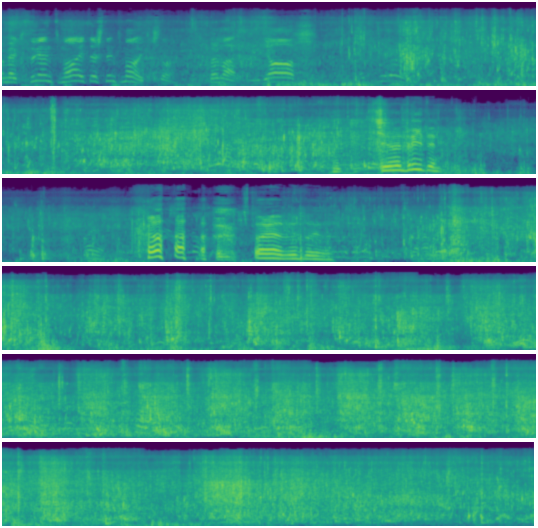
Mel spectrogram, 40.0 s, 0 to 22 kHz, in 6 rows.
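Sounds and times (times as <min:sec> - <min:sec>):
paddle splashing in water: 0:00.0 - 0:40.0
wind rumbling on microphone: 0:01.3 - 0:15.8, 0:18.5 - 0:40.0.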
